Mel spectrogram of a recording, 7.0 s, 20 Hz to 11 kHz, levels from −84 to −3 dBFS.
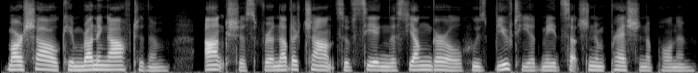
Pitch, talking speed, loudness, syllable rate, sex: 175 Hz, 200 wpm, -21 LUFS, 5.4 syllables/s, female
